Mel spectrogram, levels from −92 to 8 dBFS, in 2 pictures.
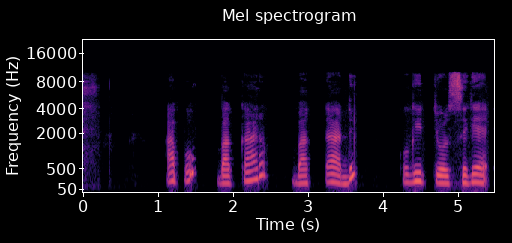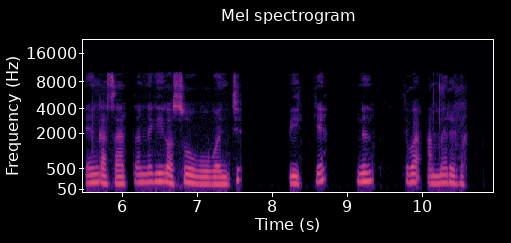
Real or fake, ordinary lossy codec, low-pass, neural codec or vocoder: real; Opus, 64 kbps; 9.9 kHz; none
